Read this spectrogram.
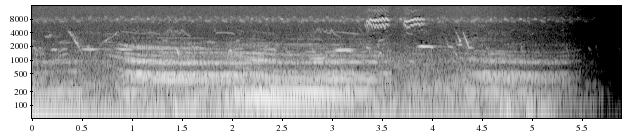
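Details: Free-range red stag in New Zealand roaring during the rut, which runs in March and April: one long, deep, drawn-out bellow with a rich stack of harmonics, held for about four seconds before fading out.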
